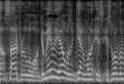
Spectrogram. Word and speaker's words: Gamaliel: Then one in the council stood up, a Pharisee by the name of Gamaliel, it's pronounced different ways, I hear, but Gamaliel,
